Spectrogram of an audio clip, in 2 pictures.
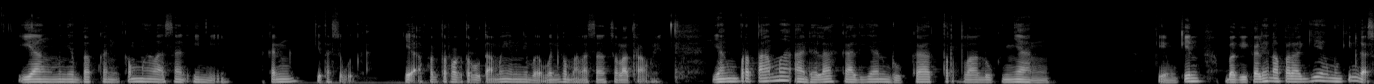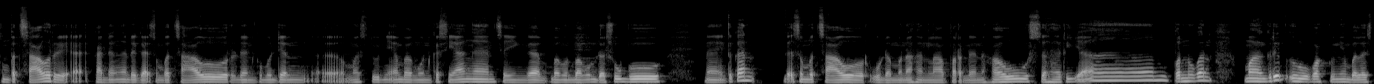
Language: Indonesian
